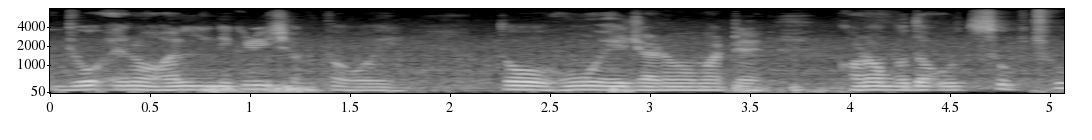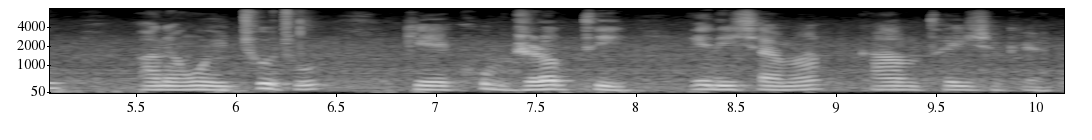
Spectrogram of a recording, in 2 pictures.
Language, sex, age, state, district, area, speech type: Gujarati, male, 45-60, Gujarat, Rajkot, urban, spontaneous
